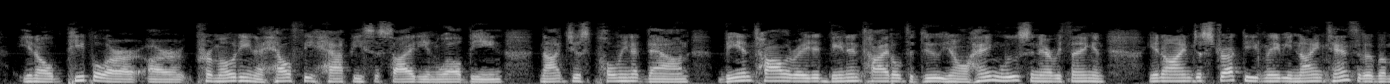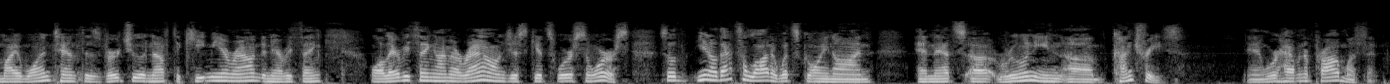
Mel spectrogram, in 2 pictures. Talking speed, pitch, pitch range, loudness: 180 wpm, 145 Hz, 130-160 Hz, -16 LUFS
